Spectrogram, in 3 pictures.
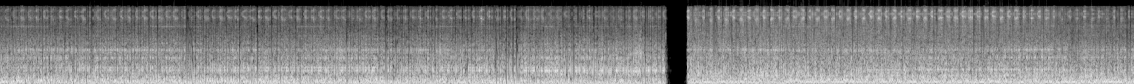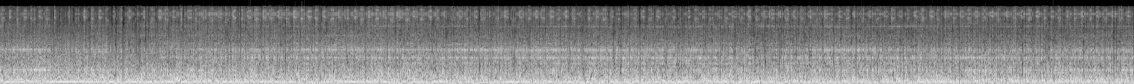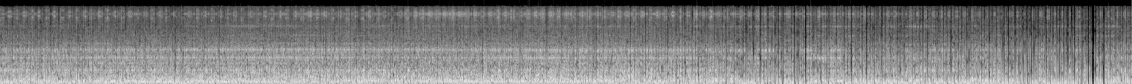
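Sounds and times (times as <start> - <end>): helicopter engine and rotor drone: 0.0 - 34.0
high whine: 0.0 - 34.0.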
